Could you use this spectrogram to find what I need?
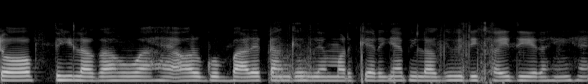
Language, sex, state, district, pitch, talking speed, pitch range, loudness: Hindi, female, Bihar, Araria, 185 Hz, 175 wpm, 180-185 Hz, -23 LUFS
